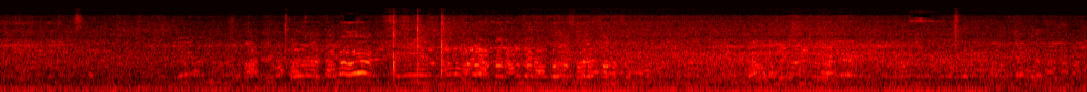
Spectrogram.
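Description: Roadside ambience: several people talking indistinctly over a steady low rumble of traffic, with a few sharp clicks near the middle.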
